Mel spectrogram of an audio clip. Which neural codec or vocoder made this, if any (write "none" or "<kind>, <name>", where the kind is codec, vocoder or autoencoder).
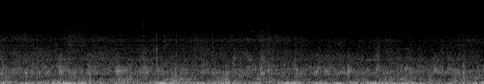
codec, SNAC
